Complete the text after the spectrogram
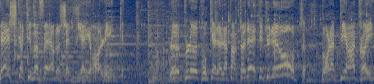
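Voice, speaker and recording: A man performs a put-on character voice at a moderate pace. Loud music plays in the background. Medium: machinima.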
